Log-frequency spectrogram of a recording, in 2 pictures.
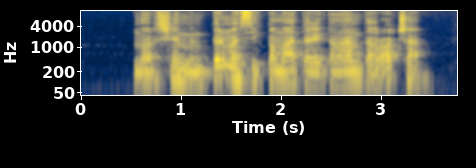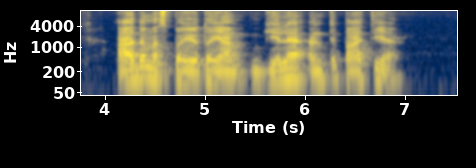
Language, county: Lithuanian, Šiauliai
